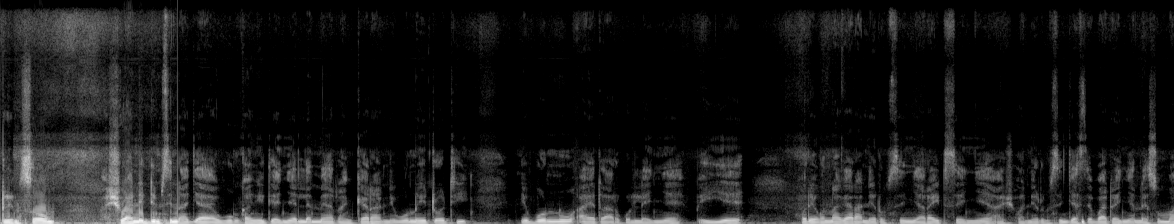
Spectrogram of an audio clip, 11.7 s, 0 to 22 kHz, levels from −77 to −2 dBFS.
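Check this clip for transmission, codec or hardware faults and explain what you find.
Two hardware-side faults show up in the speech, both in the first two seconds.

Microphone overload, 0.02 to 0.5 s and 1.21 to 1.77 s: the peaks sit about 6 dB above full scale and are flattened. This is likely from input volume set too high for the converter. A few percent of samples are clipped in the first stretch and several percent in the second, giving a harsh crackle on the loudest syllables.

Microphone volume stepped down, at 0.09 s and 1.77 s: the speech and its background drop abruptly, by about 3 dB and then about 9 dB. This is likely the call software cutting the device's input gain in one step after detecting clipping. The second, larger drop lands right as the overload ends.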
